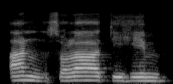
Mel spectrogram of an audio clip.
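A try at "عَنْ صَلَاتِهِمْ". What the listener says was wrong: Salah baca begitu. Yang benernya harus Ikhfa. Jadi bunyi N-nya agak bindeng ya. Salatihim. Tuh lihat ya. Ditulisnya ada N. N nih ya. Ditulisnya ada N. Tuh. Dibacanya ditambah G. Jadi eng. Ang. Tapi jangan ang semua ya.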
